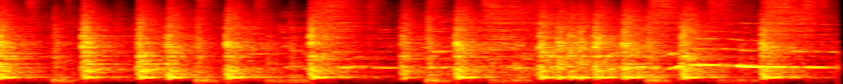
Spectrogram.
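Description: Live band playing an instrumental groove: a drum kit keeps a steady beat of kick and snare hits, about two a second, under electric guitar and a held keyboard or bass note. Near the end a sustained note glides downward.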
